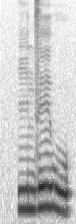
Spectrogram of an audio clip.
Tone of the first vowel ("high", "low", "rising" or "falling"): low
